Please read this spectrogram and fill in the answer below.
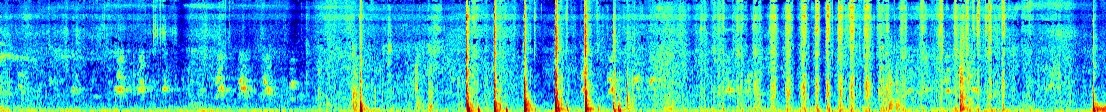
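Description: Hand hammer striking the underside of old artificial turf. A single blow, then a run of sharp blows about half a second apart, then many lighter, quicker knocks.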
